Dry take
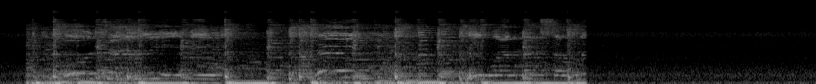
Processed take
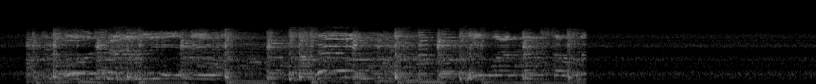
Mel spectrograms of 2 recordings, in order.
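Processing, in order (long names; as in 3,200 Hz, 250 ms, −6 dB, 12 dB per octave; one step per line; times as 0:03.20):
loudspeaker in its box 370–3,800 Hz, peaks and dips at 390 Hz −8 dB, 720 Hz −9 dB, 1,200 Hz +7 dB, 1,600 Hz −5 dB, 2,400 Hz +10 dB, 3,400 Hz +6 dB
level +2 dB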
